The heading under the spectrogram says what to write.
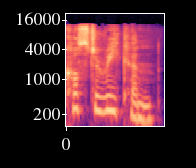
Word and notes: costa rican: British English

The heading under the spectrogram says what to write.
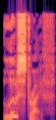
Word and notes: loosestrife: British English

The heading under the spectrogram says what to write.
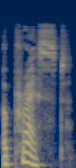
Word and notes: oppressed: British English

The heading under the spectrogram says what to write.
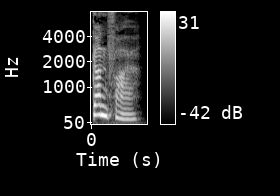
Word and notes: gunfire: British English

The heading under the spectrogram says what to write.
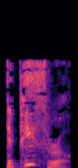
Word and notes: hypethral: British English

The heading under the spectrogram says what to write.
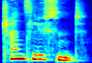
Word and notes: translucent: British English

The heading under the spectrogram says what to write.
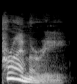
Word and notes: primary: British English

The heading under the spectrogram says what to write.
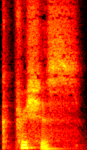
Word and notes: capricious: British English

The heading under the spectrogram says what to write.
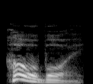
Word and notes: hautboy: British English

